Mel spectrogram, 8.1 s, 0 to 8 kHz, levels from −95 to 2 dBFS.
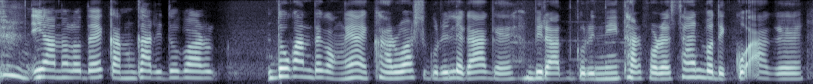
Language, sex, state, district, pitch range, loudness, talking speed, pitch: Chakma, female, Tripura, Dhalai, 210-245 Hz, -16 LUFS, 145 wpm, 225 Hz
